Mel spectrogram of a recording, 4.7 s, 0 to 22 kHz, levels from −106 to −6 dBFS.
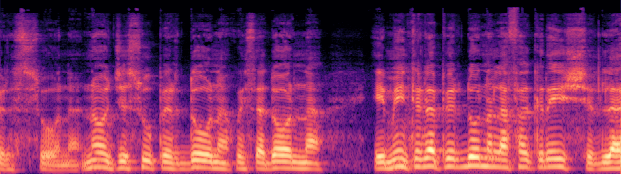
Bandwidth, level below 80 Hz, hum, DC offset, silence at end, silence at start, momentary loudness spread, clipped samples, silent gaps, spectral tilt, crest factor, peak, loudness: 14.5 kHz; -68 dBFS; none; under 0.1%; 0 s; 0 s; 10 LU; under 0.1%; none; -6.5 dB/octave; 18 dB; 0 dBFS; -18 LUFS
